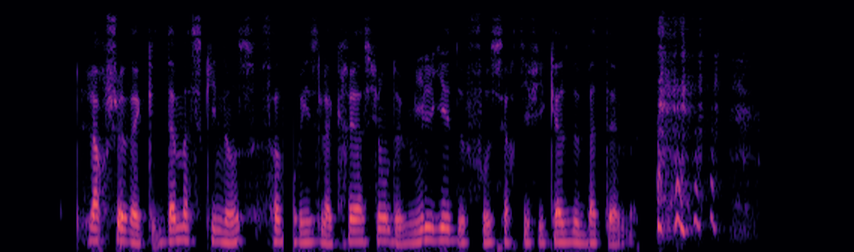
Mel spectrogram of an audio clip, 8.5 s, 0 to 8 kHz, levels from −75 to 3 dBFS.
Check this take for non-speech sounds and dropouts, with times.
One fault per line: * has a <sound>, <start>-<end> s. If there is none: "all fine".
* has a dropout, 2.8-2.9 s
* has a laugh, 6.6-7.6 s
